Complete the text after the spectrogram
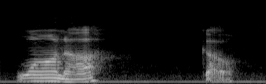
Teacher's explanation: the t's in want to are going to drop out entirely and the u sound of the o is going to change to a schwa more like an uh so it's going to sound like wanna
